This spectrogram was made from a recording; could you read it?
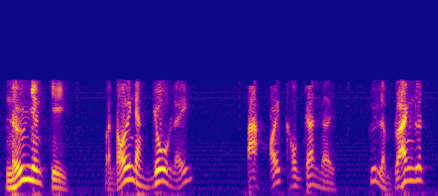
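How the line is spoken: Angry. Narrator (Vietnamese): Sứ Mạnh Tiệp giận dữ nói

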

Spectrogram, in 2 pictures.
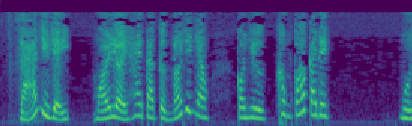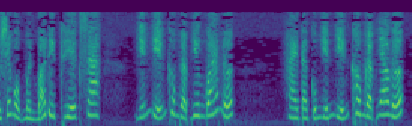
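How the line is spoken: Raised, snapping voice. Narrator (Vietnamese): liền cao giọng gắt

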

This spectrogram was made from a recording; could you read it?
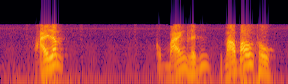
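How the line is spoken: Shouting. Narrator (Vietnamese): Từ Ân quát lên

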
